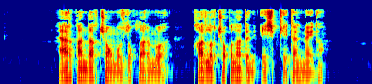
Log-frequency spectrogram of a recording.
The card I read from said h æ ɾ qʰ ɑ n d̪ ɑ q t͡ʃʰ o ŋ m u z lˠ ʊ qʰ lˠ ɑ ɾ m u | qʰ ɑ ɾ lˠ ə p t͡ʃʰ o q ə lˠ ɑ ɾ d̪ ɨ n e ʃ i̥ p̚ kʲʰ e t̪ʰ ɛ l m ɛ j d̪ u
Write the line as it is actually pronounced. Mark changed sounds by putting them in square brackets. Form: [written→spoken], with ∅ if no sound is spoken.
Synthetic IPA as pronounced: h æ ɾ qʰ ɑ n d̪ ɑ q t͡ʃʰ o ŋ m u z lˠ ʊ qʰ lˠ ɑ ɾ m u | qʰ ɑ ɾ lˠ ə [p→q] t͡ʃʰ o q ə lˠ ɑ ɾ d̪ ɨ n e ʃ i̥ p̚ kʲʰ e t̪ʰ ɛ l m ɛ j d̪ u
